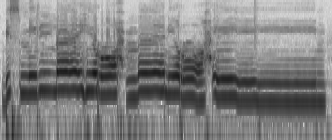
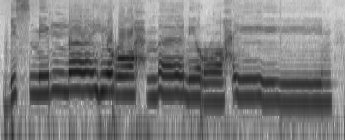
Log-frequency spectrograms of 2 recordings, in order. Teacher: Bis tipis ya. Bis agak ditarik dikit.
